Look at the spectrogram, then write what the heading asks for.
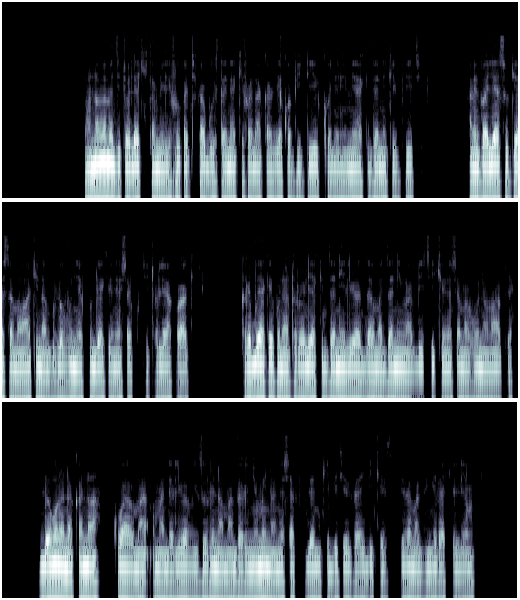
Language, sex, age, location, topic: Swahili, male, 18-24, Nairobi, health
